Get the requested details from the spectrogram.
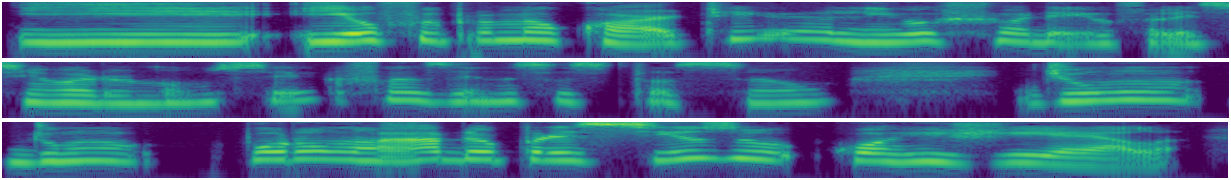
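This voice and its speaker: A middle-aged mother earnestly tells a personal faith story on a podcast, slipping into the lines of her family as she goes. Her voice sits a little high for a woman. The recording is dry and close, with no room echo. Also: moderate pace, creaky, a little mellow. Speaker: mother and housewife sharing a testimony.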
